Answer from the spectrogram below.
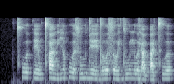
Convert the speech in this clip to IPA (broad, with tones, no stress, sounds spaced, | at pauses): t̪ʰ u˧ ə̯ k eː˩˧ w t̪ʰ a˧˩ n j i˧˥ ə̯ p u˧˩ ə̯ s uː˧ d eː˧˩ d ɤː˧˥ s ɤː˩˧ j d uː˧ n u˧˩ ə̯ j a˩ w ʔ a˩˧ j t̪ʰ u˧ ə̯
